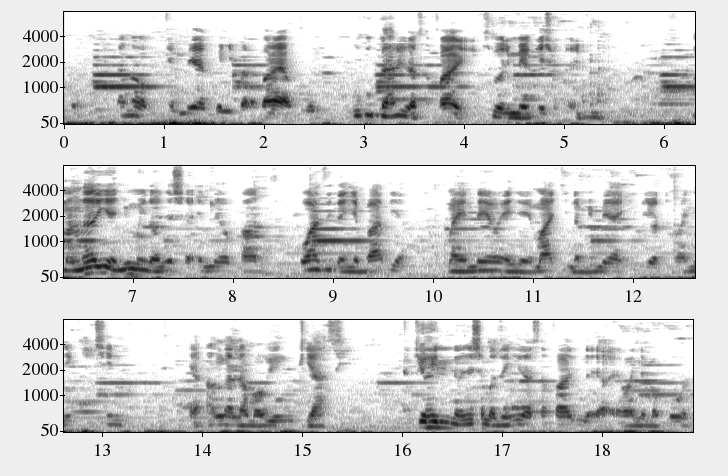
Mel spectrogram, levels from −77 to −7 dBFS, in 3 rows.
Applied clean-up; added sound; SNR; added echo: classical method log-MMSE.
